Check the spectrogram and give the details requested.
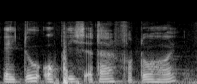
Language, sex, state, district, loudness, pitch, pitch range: Assamese, male, Assam, Kamrup Metropolitan, -19 LUFS, 120 Hz, 115-130 Hz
